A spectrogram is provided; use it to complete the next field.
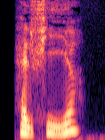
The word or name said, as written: halvfjerde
